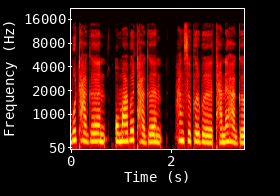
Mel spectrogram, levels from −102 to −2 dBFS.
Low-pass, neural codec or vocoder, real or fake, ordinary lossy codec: 14.4 kHz; vocoder, 48 kHz, 128 mel bands, Vocos; fake; none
